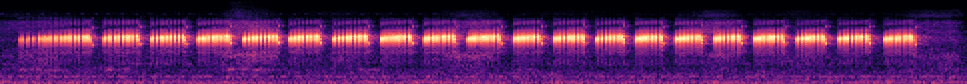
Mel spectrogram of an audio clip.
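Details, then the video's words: Frog calling at night: a loud, steady run of about twenty short harsh notes, each roughly a third of a second long, repeated about twice a second with brief gaps, over a faint background hum. "mendak voice frog 🐸 sounds at night"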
